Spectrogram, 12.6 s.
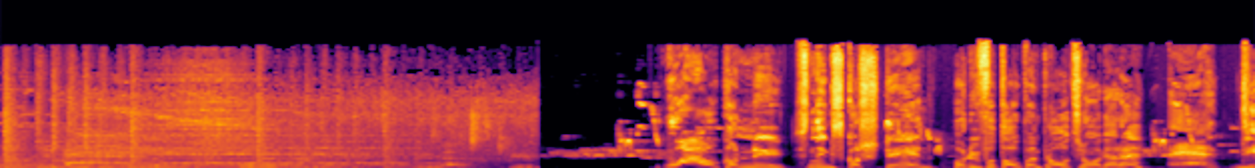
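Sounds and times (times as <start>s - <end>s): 
shower water running: 0.6s - 5.4s
speech: 6.6s - 12.5s.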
